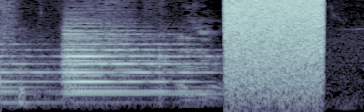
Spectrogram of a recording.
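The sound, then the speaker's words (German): A single gong strike rings out with a bright, shimmering metallic tone that sustains for under a second, then is cut off by a loud, abrupt burst of static hiss. “Gong Show, oder? Welcome to the Gong Show.”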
